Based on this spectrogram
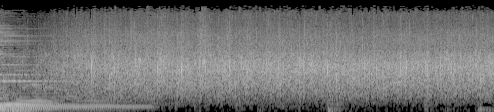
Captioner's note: applause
